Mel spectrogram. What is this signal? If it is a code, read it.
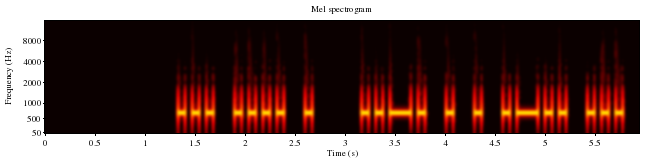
Morse code, heard as a keyed tone, about 17 wpm, 700 Hz. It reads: SHE FEELS
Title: Additional Easy Phrases 17wpm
